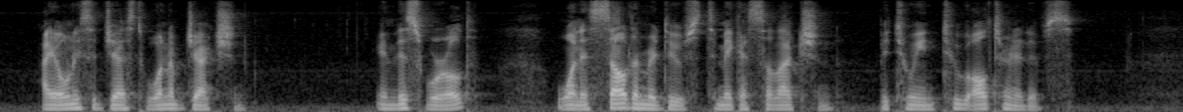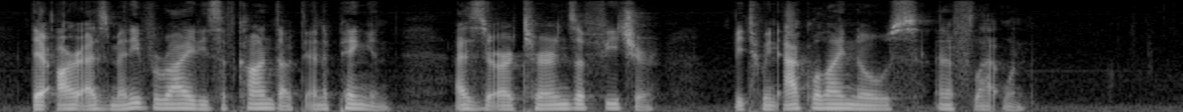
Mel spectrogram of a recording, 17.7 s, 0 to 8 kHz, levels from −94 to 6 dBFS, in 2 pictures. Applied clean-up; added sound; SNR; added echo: none; none; none; none.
